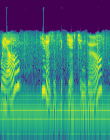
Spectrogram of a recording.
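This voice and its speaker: A cheerful, amused mother with lively, musical intonation, offering practical ideas. It sounds like a muffled old broadcast with faint hiss. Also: fairly low pitch, unhurried. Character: cheerful mother in a radio ad skit. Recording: dull 1930s radio broadcast.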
